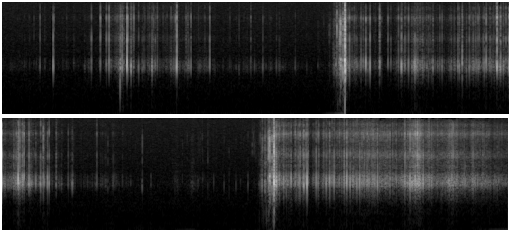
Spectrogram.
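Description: A metal craft-knife blade repeatedly cuts and scratches through the layers of a hand-sized, solid, striped plastic tape ball that is already carved into rings and held in one hand. Short, dry, crackly scraping bursts come first, and then two sharp snapping cuts each open a longer stretch of bright, crinkling tearing through the tape.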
